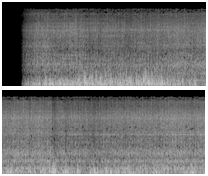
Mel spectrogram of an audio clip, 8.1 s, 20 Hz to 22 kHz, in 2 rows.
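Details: 2001 Mitsubishi Montero Sport 3.0L 4WD automatic, 225,000 miles, cold start idle, recorded in engine bay: uneven clatter from slack timing belt slapping; tensioner pulley left disconnected after water pump job; noise fades when fully warm.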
